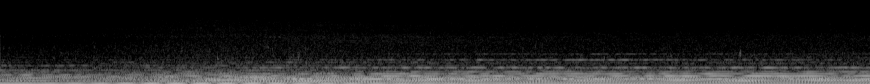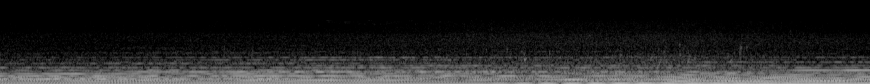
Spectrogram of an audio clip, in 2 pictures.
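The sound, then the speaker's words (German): Gentle waves lap against a boat hull in a steady, rhythmic slosh, continuous, with soft dripping and splashing water and no voices. “Du hörst das leise Plätschern der Wellen, die sanft gegen den Rumpf des Bootes schlagen. Es ist ein rhythmisches Geräusch, gleichmäßig und beruhigend.”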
